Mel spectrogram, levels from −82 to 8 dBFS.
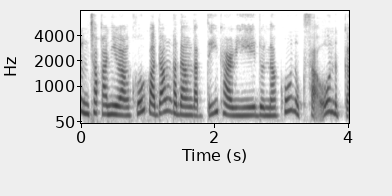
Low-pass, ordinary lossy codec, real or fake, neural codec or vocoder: none; none; fake; codec, 16 kHz, 1.1 kbps, Voila-Tokenizer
